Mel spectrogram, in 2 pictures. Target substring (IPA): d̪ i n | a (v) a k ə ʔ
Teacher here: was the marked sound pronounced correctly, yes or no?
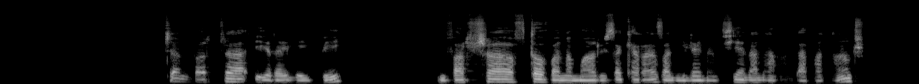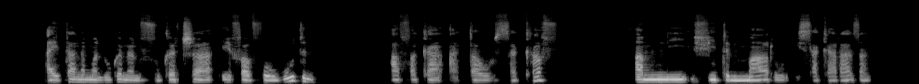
no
